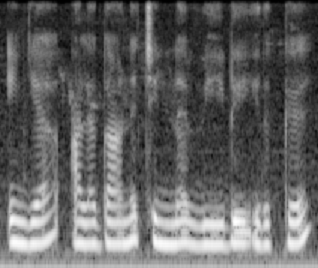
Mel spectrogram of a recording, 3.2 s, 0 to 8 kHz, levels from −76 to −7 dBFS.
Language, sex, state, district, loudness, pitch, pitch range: Tamil, female, Tamil Nadu, Nilgiris, -14 LUFS, 190 Hz, 180-200 Hz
